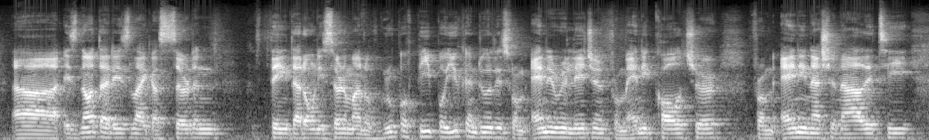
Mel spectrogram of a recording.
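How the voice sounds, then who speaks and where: A man's voice: mid-range voice, sharp tone, roomy sound. A man from Ecuador, a yoga teacher co-hosting a live stream, talking in an earnest, expansive way about spiritual ideas. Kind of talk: casual live stream chat.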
